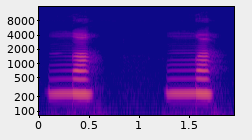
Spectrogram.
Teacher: we have to use further back of the tongue, and it touches up against that soft part of the palate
